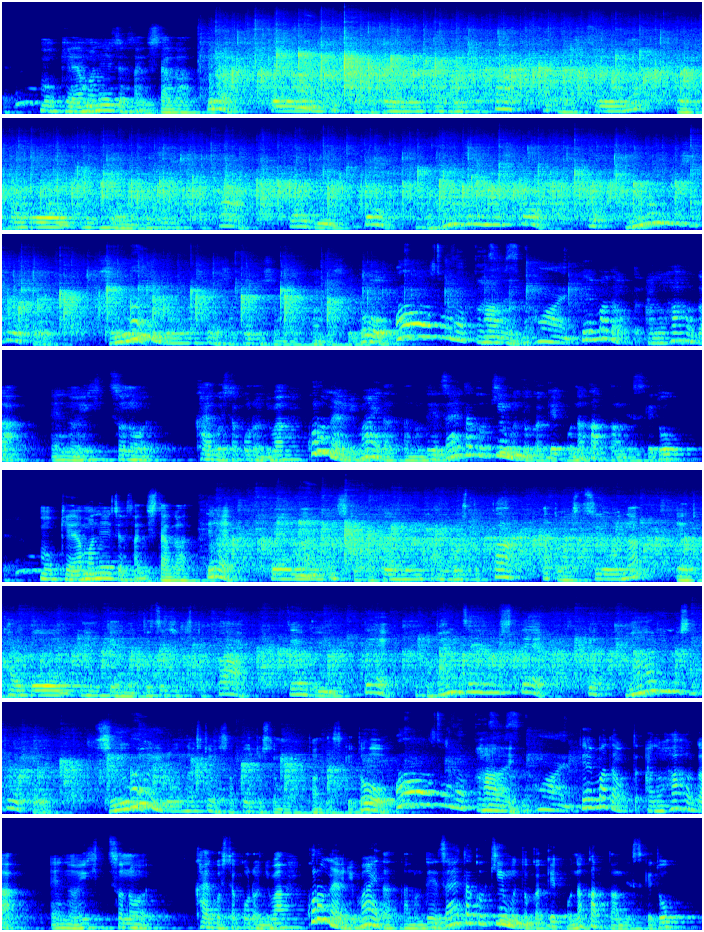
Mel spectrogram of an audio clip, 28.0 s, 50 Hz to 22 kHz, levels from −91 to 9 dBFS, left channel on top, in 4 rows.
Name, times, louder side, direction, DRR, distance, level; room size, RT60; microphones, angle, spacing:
voice 1, 0.4-2.3 2.7-5.1 5.4-6.4 6.7-9.4 9.9-10.9 11.2-12.4 12.9-13.0 13.2-14.5 14.9-17.8 18.7-19.1 19.8-21.1 21.5-22.5 22.9-26.2 26.5-27.7, right 1 dB, 85° right, 6 dB, 0.6 m, -40 dB
Applause, 2.0-19.8, left 4 dB, 65° left, 0.5 m, -40 dB
voice 2, 10.2-10.6 15.3-15.5 17.9-19.7 26.0-26.5, left 1 dB, 10° left, 5 dB, 0.3 m, -40 dB
3.9 x 2.7 x 3.9 m, 0.74 s
head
